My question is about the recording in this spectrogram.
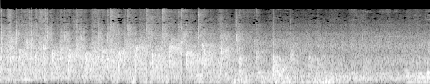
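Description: A small group of people clapping, the applause thinning out about four seconds in, with voices talking over it.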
